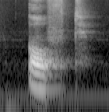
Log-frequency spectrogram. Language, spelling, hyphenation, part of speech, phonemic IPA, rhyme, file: Dutch, ooft, ooft, noun, /oːft/, -oːft, Nl-ooft.ogg
- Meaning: 1. tree fruit 2. fruit in general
